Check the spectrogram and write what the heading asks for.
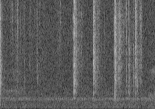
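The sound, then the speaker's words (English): A deck of playing cards being shuffled: a few sharp, crisp card snaps and softer flicks come at uneven intervals over a low, steady hiss, with no one speaking. “Just shuffling it up, as you can see.”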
